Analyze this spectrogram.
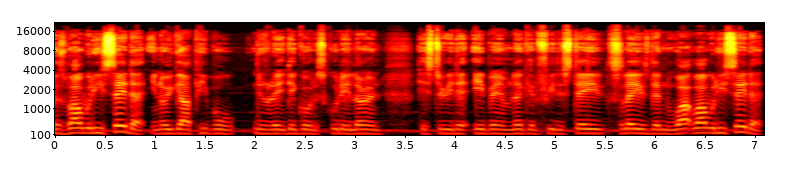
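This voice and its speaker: Over music in the background, a man talks at a fairly high pitch with ordinary pitch variation. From Haiti. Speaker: religious teacher. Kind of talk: religious teaching video. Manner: casual, filler-heavy.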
